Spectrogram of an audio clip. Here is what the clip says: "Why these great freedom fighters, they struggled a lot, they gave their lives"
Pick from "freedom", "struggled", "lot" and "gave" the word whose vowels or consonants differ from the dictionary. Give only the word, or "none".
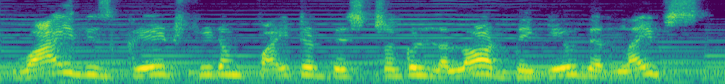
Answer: struggled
